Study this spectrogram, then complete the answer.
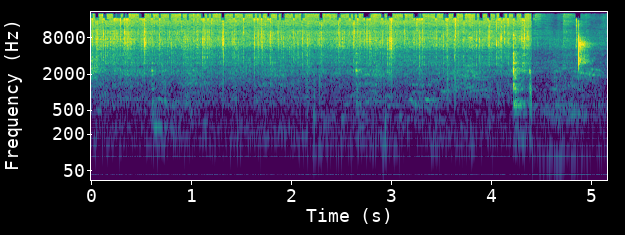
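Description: Ponganalu sizzle in a pan: a steady soft frying hiss throughout, broken near the end by a few sharp clicks and scrapes as they are turned.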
